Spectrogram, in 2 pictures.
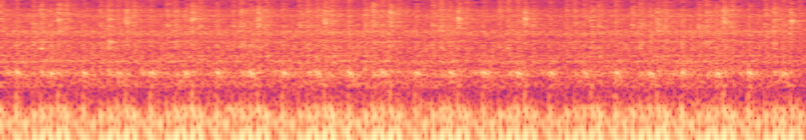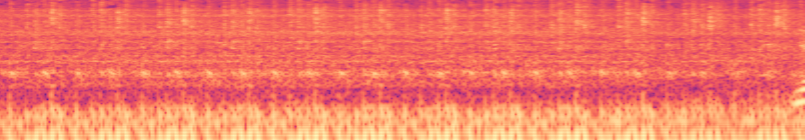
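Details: VW engine idling on a rigged temporary petrol tank, with a leaking fuel pump: a rhythmic "woof woof" thump about three times a second that follows the engine beat. End play was checked fine before; the cause is unknown and the engine must come out again.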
